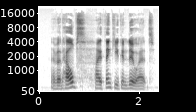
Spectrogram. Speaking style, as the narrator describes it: he mumbled

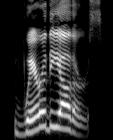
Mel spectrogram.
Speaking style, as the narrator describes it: He barks

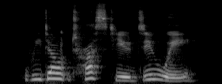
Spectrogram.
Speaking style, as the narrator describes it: Hermione said, her voice small

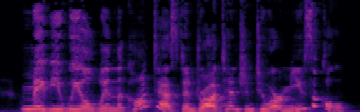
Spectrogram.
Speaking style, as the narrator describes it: Amelia said cheerfully

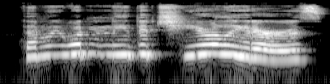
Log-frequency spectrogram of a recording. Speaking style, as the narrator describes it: Silphiel cried out

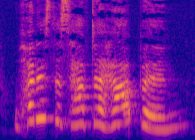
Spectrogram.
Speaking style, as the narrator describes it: She wailed

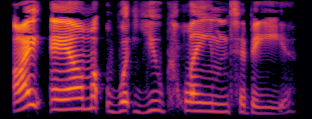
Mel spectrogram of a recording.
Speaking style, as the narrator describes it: he hisses, and the words sound differently in his mouth now thanks to the teeth

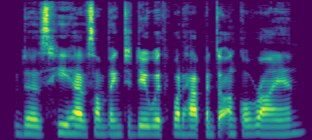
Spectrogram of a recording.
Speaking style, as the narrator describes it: He asks quietly

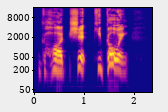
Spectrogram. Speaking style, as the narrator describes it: Shane breathes

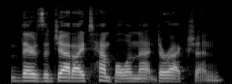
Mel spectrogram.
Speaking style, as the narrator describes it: he says

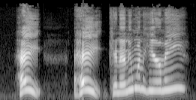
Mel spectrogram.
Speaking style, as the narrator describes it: a muffled thump, a voice that shouts

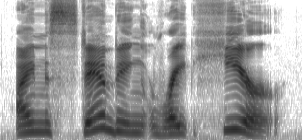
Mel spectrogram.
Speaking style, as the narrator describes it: Jackson snaps

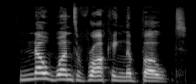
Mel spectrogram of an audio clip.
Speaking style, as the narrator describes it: Jiang Cheng snaps

